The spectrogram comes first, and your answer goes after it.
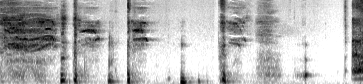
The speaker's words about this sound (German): Oh, Entschuldigung, ich habe mich total verschluckt.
